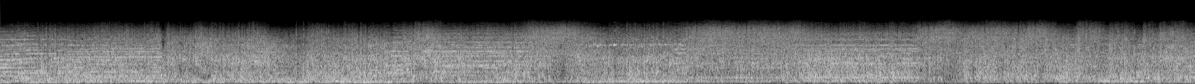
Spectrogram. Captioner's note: gun shots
